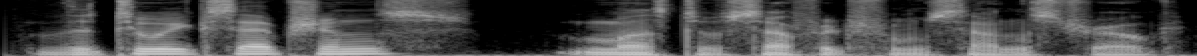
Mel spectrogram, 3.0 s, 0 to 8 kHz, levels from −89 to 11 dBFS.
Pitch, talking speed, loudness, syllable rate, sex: 95 Hz, 160 wpm, -17 LUFS, 5.3 syllables/s, male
